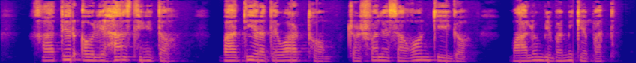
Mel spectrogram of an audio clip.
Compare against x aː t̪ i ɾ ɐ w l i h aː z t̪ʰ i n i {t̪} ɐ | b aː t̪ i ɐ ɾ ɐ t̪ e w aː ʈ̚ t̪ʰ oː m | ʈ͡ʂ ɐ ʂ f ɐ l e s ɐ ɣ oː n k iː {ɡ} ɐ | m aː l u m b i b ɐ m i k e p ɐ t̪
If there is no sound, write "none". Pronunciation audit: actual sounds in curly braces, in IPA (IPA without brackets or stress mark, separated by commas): t̪, ɡ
